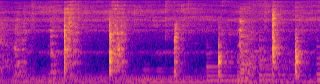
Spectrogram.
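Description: Onions and garlic sizzle softly in coconut oil in a heavy pot, a low steady fry broken by periodic scraping strokes of a spoon against the pot.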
